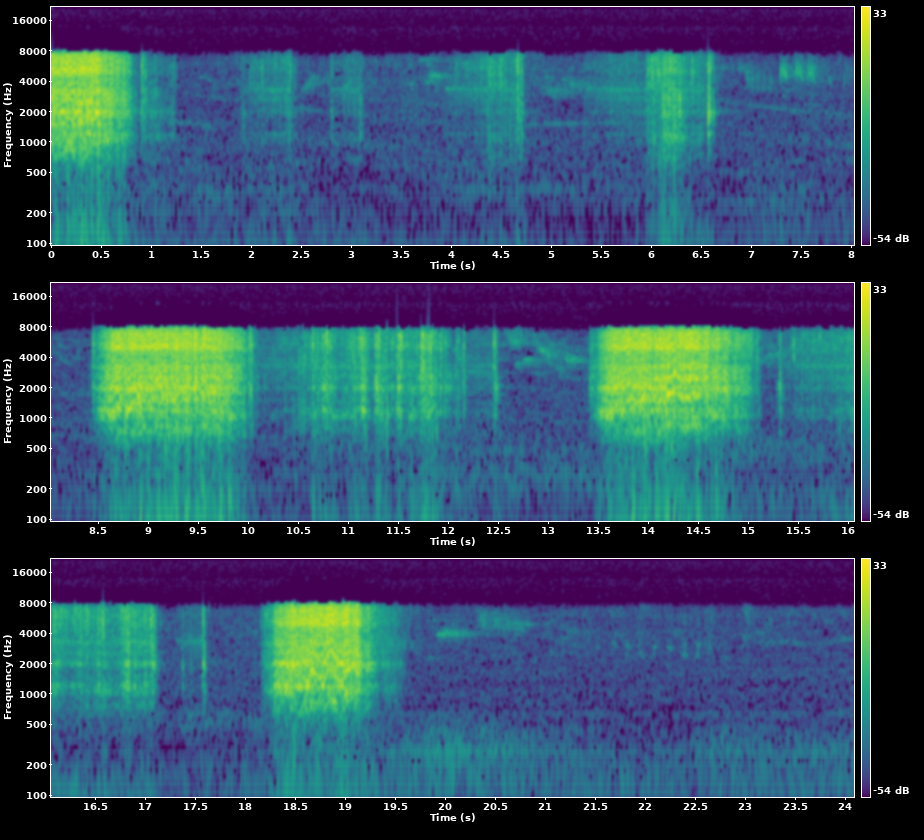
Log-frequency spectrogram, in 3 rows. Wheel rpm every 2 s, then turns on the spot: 100, 0, 0, 0, 110, 30, 30, 70, 10, 90, 0, 0.
10-12 16-18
